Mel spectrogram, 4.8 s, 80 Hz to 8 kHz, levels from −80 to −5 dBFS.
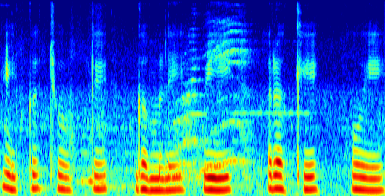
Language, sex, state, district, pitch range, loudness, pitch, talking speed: Punjabi, female, Punjab, Kapurthala, 180-200 Hz, -17 LUFS, 185 Hz, 75 wpm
